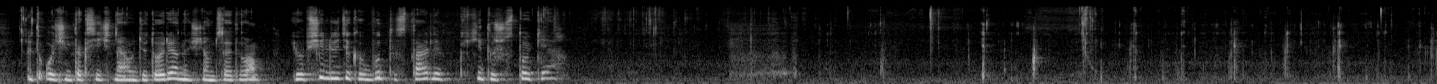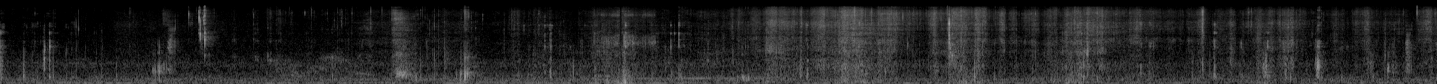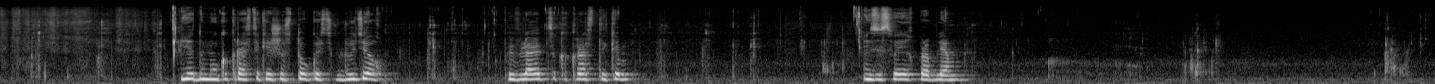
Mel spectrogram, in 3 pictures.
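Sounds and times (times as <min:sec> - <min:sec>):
chewing: 0:06.1 - 0:24.2, 0:25.0 - 0:30.6, 0:32.7 - 0:33.8, 0:35.2 - 0:37.4.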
